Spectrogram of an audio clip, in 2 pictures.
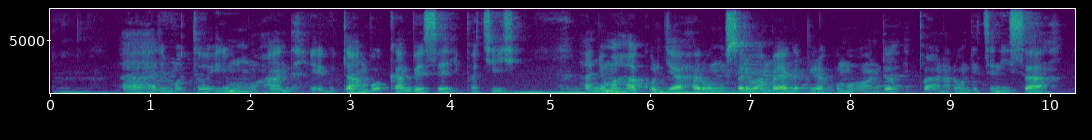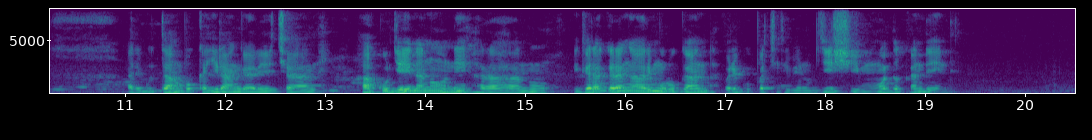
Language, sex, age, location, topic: Kinyarwanda, male, 25-35, Kigali, government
